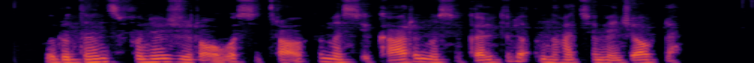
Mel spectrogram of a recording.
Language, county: Lithuanian, Klaipėda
